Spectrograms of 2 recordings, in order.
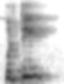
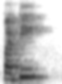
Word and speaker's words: PuTTY: download so you know we in india we call it putty but i have seen outside people they call it pati but whatever it is you know be careful with that pronunciation otherwise you know it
